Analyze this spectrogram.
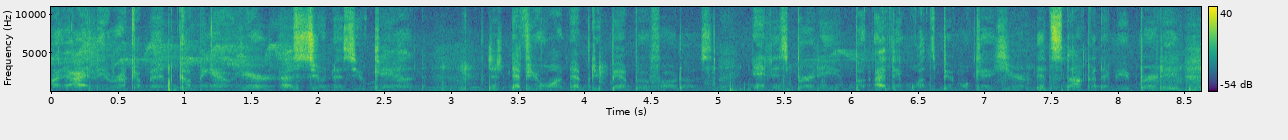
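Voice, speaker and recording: Whispering at a very fast pace, a man speaks over noticeable background noise. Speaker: travel vlogger. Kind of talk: casual vlog narration. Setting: outdoors. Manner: casual with many fillers.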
